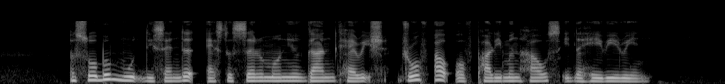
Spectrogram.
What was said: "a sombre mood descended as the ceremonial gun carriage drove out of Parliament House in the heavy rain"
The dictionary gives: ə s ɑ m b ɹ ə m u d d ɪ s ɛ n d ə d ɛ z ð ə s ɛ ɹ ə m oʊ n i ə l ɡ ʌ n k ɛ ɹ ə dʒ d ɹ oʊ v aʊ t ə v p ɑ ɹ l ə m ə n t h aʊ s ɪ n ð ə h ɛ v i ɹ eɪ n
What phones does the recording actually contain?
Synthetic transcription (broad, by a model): ə s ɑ b ə m u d d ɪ s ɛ n d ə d ɛ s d ə s ɛ ɹ ə m oʊ n i ə l ɡ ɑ n k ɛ ɹ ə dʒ d ɹ oʊ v aʊ t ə f p ɑ l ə m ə n t h aʊ s ɪ n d ə h ɛ v i ɹ eɪ n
